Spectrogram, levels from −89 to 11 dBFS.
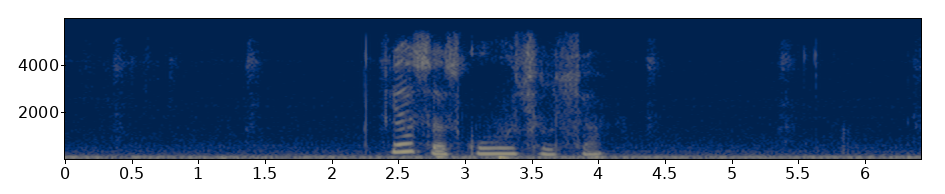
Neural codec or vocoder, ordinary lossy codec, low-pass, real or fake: none; none; 5.4 kHz; real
